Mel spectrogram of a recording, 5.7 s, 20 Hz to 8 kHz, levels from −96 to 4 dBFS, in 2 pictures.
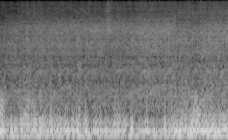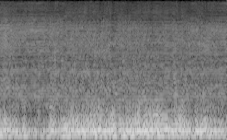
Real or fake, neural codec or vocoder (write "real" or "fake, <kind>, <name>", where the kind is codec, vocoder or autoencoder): fake, vocoder, HiFi-GAN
